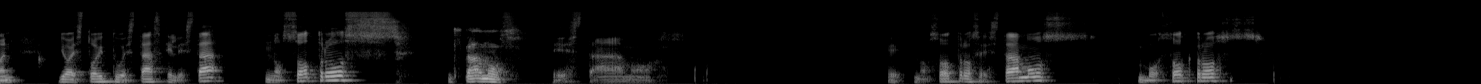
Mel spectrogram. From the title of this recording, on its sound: Group Class on Zoom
